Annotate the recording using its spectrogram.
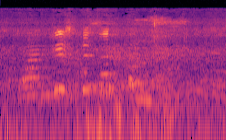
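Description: Indistinct chatter of several people in an outdoor market, with a high-pitched voice rising above it about half a second in, over a low rumble.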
